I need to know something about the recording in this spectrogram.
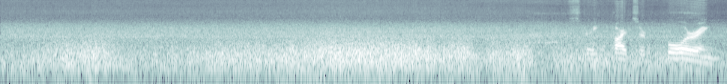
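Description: Tyres hum steadily on smooth asphalt.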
